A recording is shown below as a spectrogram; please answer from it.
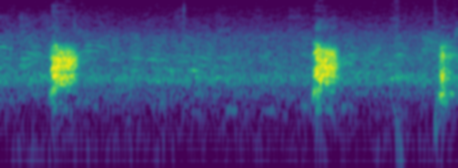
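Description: A dog barks indoors, three separate short barks spaced a few seconds apart, close and loud, over a steady background of sports game commentary.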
